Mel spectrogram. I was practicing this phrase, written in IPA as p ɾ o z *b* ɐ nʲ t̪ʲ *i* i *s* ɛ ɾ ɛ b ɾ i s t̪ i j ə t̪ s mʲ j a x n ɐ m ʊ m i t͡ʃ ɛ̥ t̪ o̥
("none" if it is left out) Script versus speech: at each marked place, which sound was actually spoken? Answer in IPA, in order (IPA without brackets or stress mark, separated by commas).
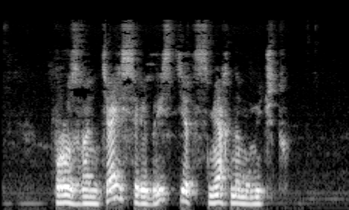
v, a, s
